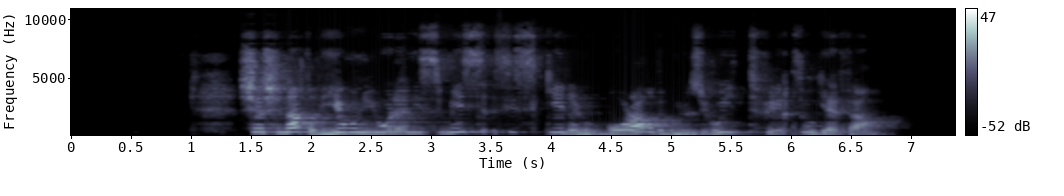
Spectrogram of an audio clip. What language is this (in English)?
Kabyle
